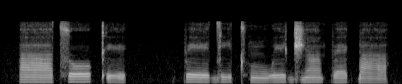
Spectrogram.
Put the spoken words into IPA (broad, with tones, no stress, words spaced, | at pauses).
aː˨t͡soː˦kʼɪ˨ | peː˨di˨ tʰũ˨wɪ˦d͡ʒã˦ pɛ˨˦k͡pa˨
